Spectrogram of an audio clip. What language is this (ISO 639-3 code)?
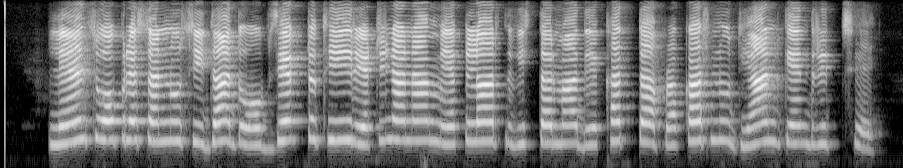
guj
